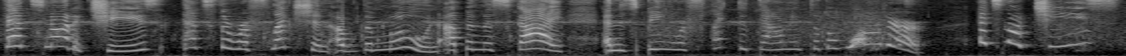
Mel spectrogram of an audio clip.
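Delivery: high-pitched explaining crane; know-it-all crane. Acted. Crane correcting the silly wolf, high-pitched lecture.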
